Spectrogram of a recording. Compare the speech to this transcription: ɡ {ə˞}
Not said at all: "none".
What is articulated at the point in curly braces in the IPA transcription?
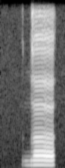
ɐ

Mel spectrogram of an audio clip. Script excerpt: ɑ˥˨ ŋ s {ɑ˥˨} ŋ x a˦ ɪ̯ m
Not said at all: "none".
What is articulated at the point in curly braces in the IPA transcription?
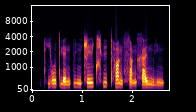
ɑ˨˦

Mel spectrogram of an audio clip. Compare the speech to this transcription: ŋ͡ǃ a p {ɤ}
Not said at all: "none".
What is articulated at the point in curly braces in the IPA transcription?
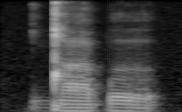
ɤ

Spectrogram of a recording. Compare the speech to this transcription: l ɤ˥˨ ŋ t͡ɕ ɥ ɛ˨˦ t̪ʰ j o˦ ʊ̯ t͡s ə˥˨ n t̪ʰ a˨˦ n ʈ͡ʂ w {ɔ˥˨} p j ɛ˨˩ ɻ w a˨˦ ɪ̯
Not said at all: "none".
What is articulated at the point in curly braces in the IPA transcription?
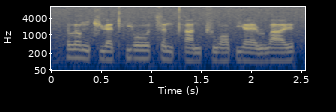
ɔ˨˦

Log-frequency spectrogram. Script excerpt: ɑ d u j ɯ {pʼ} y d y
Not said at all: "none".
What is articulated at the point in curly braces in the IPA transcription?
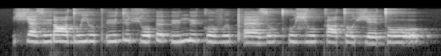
pʼ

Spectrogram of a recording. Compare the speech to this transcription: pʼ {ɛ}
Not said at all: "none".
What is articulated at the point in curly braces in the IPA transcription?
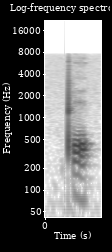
ʏ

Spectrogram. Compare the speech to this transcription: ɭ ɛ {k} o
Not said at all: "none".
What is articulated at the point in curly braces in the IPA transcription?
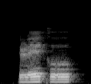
k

